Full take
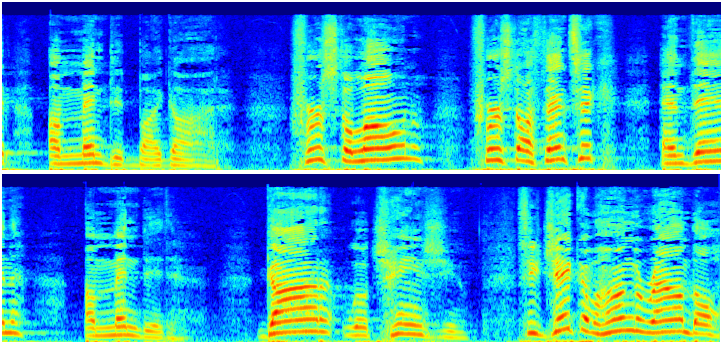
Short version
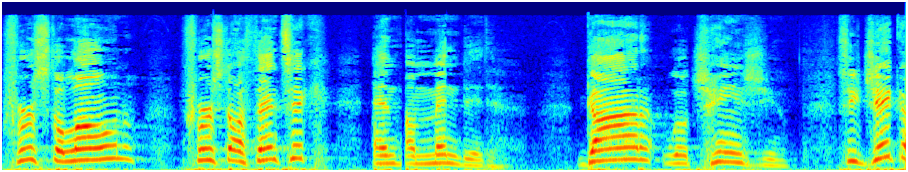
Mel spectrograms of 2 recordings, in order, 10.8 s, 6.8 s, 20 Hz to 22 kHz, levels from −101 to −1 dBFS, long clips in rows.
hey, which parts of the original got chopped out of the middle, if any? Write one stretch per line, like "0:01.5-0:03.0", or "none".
0:05.2-0:06.0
